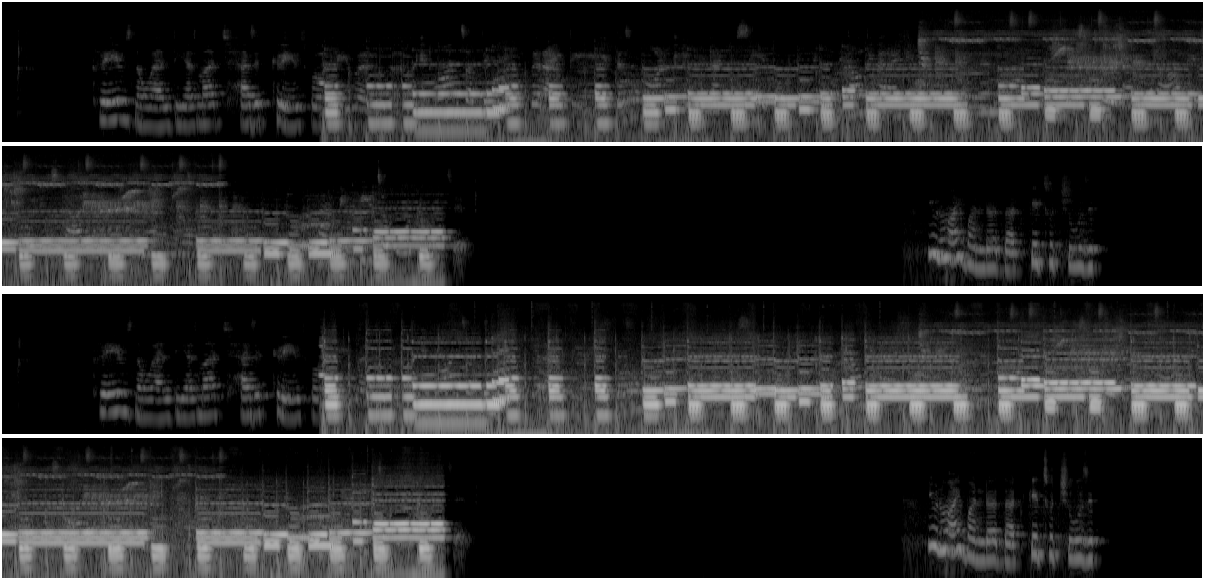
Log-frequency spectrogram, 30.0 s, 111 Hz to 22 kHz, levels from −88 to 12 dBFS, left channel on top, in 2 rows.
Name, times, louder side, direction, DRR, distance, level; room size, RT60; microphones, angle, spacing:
voice 1, 1.1-9.8 10.1-17.5 17.9-18.3 18.8-20.8, equal, 55° left, 3.3 m, -54 dB
sound 1, 4.0-7.7 8.0-17.1 17.3-20.6, right 8 dB, 85° right, 0.4 m, -26 dB
sound 2, 6.2-10.0 10.2-19.8, right 3 dB, 40° right, 1.7 m, -55 dB
sound 3, 11.4-17.8, left 1 dB, 20° left, 2.7 m, -50 dB
voice 2, 26.3-28.6, right 2 dB, 70° right, 1.5 m, -49 dB
13.5 x 6.6 x 2.6 m
head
